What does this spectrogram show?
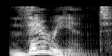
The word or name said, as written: variant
